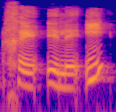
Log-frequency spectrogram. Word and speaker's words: gli: hacer con gli, con G-L-I, que este sonido de aquí se pronuncia gli.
